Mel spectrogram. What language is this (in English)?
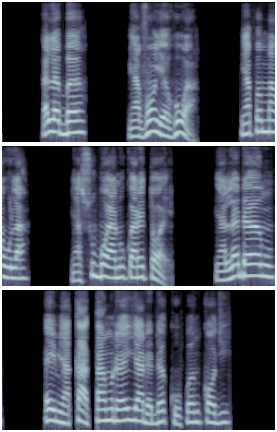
Ewe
